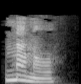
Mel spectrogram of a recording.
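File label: "mammal", British; Flora and fauna, agriculture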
